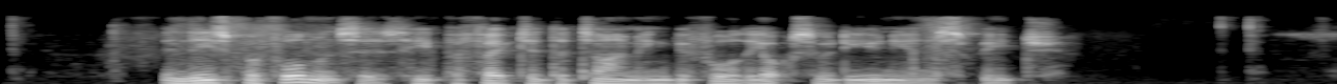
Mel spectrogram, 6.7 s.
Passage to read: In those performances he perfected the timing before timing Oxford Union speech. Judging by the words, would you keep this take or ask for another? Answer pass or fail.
fail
